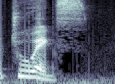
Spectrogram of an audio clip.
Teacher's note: So I'm using way sound in between these two eggs. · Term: linking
